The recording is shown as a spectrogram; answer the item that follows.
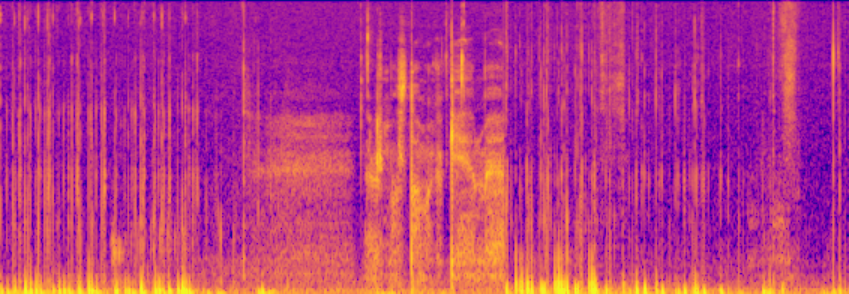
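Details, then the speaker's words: Adult's stomach growling picked up by a microphone during whispering: low gurgling, rumbling bursts with faint scratching between, ordinary gut sounds of fluid and gas moving. "That's my stomach. Okay. Sorry. It's It's got to be that, right? That was my stomach. Let me know. Did you guys hear my stomach on that one?"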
